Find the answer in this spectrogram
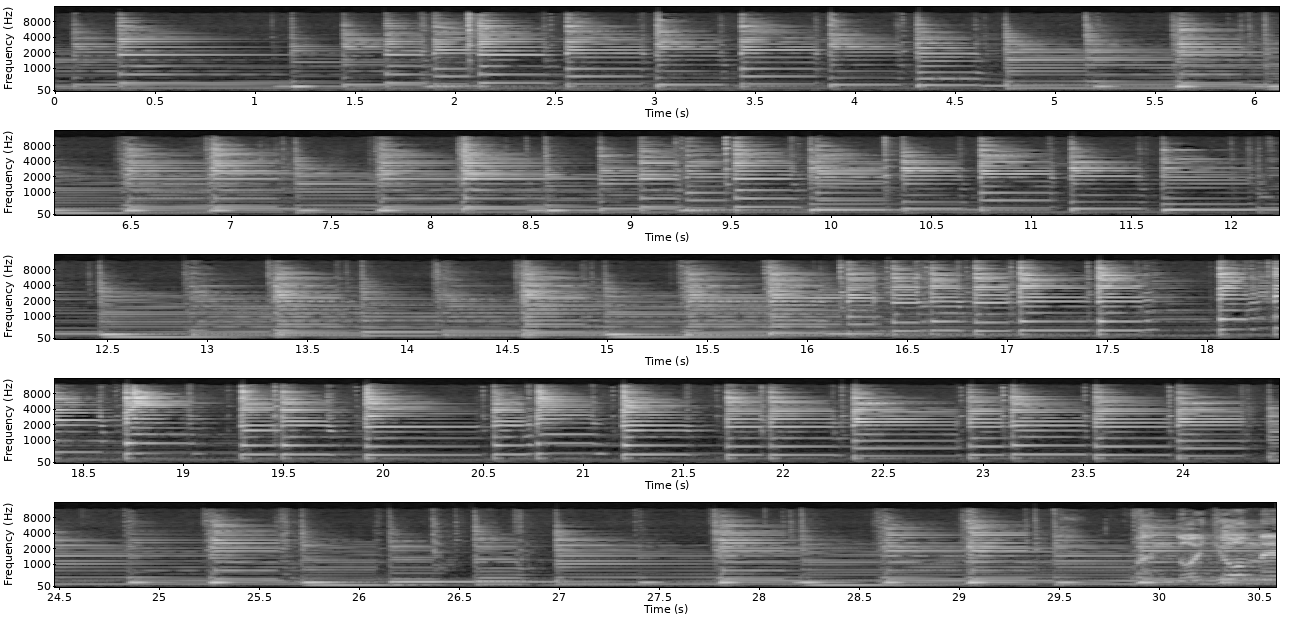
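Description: Acoustic guitar played solo, strummed chords in a steady rhythm over a moving bass line, as a song's instrumental introduction.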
